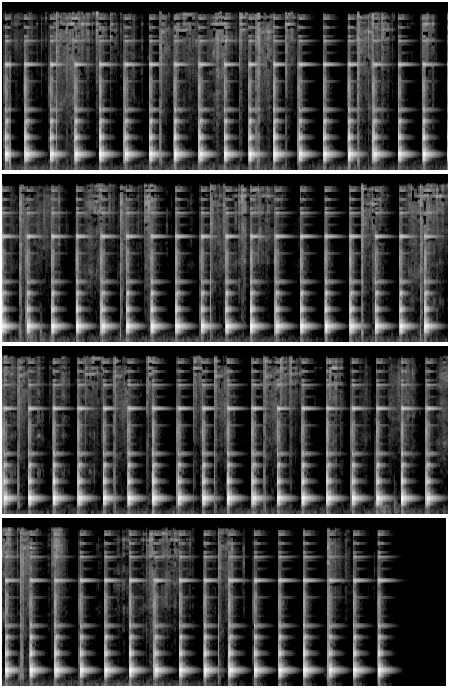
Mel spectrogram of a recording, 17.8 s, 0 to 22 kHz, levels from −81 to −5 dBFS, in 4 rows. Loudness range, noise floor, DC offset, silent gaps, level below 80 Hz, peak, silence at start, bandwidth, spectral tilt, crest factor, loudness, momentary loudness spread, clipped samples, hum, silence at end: 0 LU; -66 dBFS; under 0.1%; none; -56 dBFS; 0 dBFS; 0 s; 17 kHz; -1 dB/octave; 18 dB; -18 LUFS; 3 LU; under 0.1%; none; 0.55 s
